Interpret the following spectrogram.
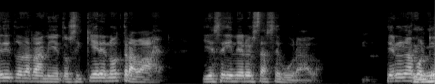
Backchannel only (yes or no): yes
